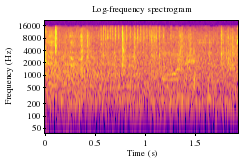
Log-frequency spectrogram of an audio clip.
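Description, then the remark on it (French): A steady wash of bicycle noise on Copenhagen bike lanes at rush hour: light metallic clicking and ticking from freewheels and chains over a broad hiss of passing traffic, continuous and busy, with faint voices in the background. “Le bruit que vous venez d'entendre, c'est le son de pistes cyclables de Copenhague à l'heure des pointes.”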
